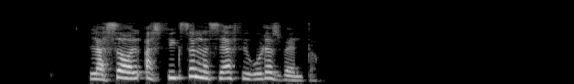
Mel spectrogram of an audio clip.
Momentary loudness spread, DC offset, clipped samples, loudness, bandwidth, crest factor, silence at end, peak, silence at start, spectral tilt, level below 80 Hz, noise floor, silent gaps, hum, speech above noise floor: 9 LU; under 0.1%; under 0.1%; -18 LUFS; 7.8 kHz; 20 dB; 2.6 s; -2 dBFS; 0.9 s; -3 dB/octave; -68 dBFS; under -90 dBFS; none; 50 Hz at -60 dBFS; over 72 dB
